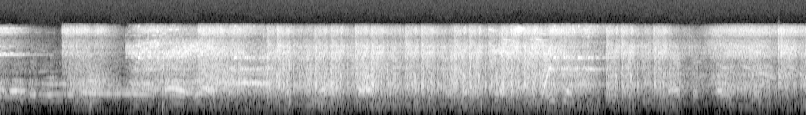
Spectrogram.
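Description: Gunshots and blasts from a game ring out in quick bursts.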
